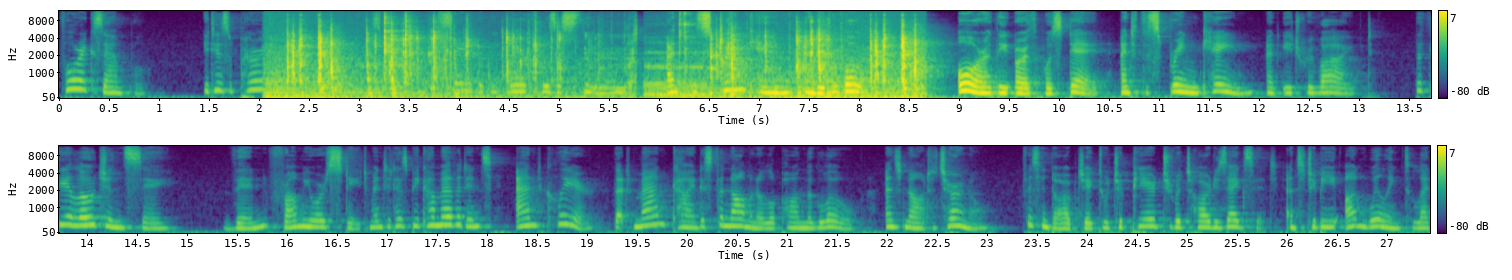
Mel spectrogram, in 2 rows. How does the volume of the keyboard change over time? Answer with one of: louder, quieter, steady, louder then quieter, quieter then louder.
quieter then louder.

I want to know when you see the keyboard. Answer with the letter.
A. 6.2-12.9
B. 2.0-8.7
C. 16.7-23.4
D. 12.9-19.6
B.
